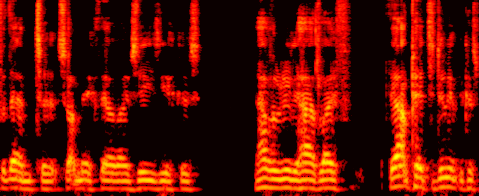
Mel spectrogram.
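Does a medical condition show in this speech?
Yes: Parkinson's; freezing of gait, stumbling and falls, posture affected, mild onset symptoms, two years of tests, slow progression; sees neurophysiotherapist, park run group, walking football, one-legged squats for leg strength; has attended speech therapy classes.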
